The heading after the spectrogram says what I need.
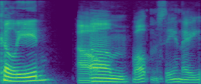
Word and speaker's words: Khalid: Khaled has an E, and then Khalid has an I, so it's a little different. But there's definitely Khaleds out there that are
